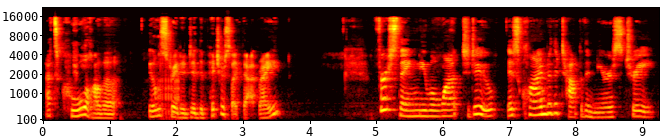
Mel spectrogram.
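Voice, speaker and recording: Reading a picture book to kids, this woman teacher uses a medium-pitched, expressive voice with a coaxing quality. Every so often she pauses to pose questions to the little ones listening.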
